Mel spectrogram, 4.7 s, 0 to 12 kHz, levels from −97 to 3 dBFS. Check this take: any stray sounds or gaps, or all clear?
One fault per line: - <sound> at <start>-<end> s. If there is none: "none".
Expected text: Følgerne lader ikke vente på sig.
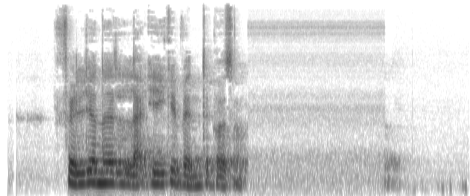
none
